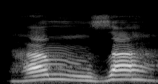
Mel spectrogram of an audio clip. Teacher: آگے زا ہے پھر ہا ہے. حمزہ، زہ، یہ زا کے بعد ہا کو ظاہر کرنا ہے اور ہا کے اندر آواز اور سانس کو جاری رکھنا ہے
